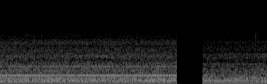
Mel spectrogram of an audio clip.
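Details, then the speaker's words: BMW i3 after a new water pump: the front cooling fan runs flat out right after switch-on, a steady whoosh with a constant mid-pitched hum. The drivetrain error is gone; the owner suspects a faulty EDME unit, not confirmed. "well unfortunately that fan at the front's just come on which isn't very good"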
